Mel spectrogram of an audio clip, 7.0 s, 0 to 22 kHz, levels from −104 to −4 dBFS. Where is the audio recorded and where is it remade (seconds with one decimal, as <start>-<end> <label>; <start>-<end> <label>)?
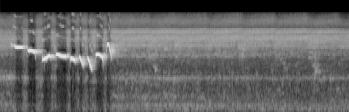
0.0-6.1 remade; 6.1-6.6 recorded; 6.6-7.0 remade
